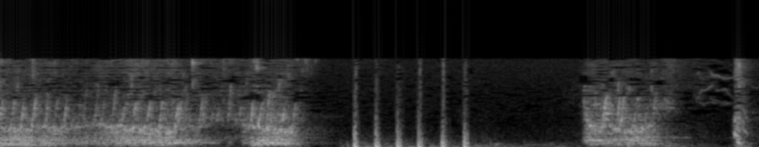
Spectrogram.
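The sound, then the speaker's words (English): A quick run of about six sharp knocks on a bathroom door, Stedman knocking to try to get Oprah out, evenly spaced and crisp, set between stretches of loud rushing, gurgling noise before and after. “I think you're going to hear Stedman, I believe, knocking on the door to try to get Oprah.”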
